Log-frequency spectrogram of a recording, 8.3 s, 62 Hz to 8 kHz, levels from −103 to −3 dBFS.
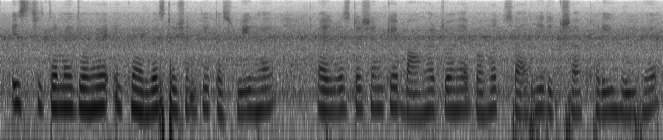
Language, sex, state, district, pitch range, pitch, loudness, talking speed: Hindi, female, West Bengal, Purulia, 170-190 Hz, 180 Hz, -19 LUFS, 175 wpm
